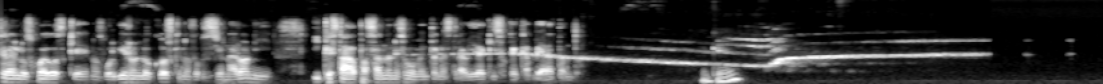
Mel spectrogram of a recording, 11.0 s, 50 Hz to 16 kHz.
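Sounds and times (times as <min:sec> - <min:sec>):
speech: 0:00.0 - 0:06.0, 0:07.0 - 0:07.5
ambulance siren wailing as it passes: 0:04.1 - 0:09.9.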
